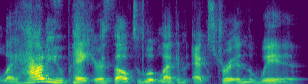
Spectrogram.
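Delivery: ordinary delivery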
